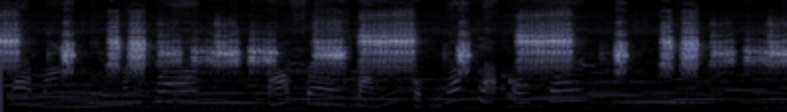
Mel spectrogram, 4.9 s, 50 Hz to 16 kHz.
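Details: Migratory white-cheeked starling song played as a trapping lure, 2020 season: dense grating chatter of rasping notes, some long and some clipped, over constant low humming tones with brief swooping whistles.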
